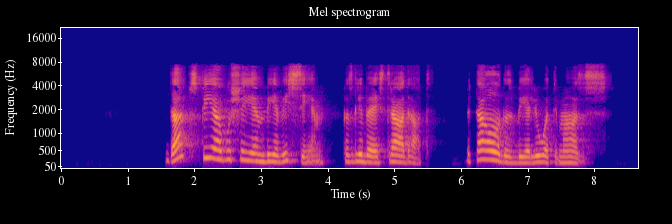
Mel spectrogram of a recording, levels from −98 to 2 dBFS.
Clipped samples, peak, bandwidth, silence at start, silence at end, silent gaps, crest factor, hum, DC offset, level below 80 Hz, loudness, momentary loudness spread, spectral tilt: under 0.1%; -8 dBFS; 8 kHz; 1.55 s; 0.5 s; none; 22 dB; none; under 0.1%; -80 dBFS; -27 LUFS; 15 LU; -4 dB/octave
